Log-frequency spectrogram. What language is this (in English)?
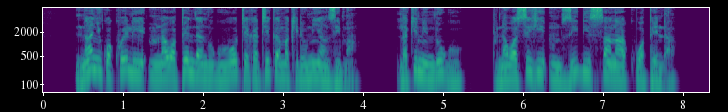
Swahili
